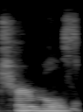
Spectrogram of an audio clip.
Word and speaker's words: Churvil: visit one will be chal's place um c h u r i uh U RV i l it's like the the seasoning I guess is what tural is but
